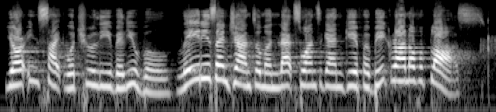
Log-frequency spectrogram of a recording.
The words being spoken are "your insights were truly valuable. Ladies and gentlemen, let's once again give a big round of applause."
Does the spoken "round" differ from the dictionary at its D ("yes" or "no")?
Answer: yes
